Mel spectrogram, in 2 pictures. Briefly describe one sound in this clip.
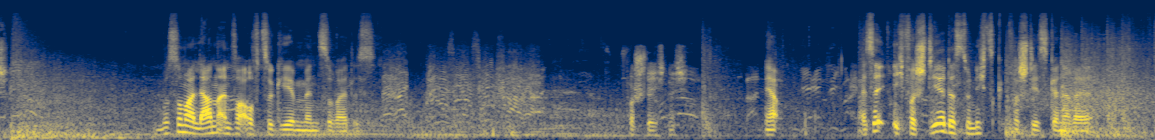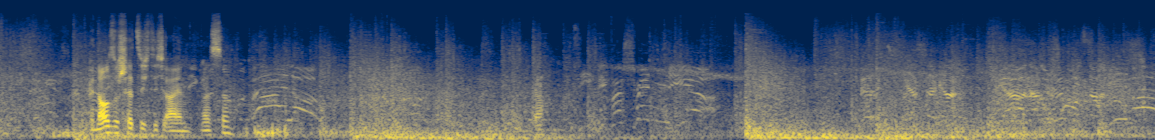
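Gunfire crackles in short bursts.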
